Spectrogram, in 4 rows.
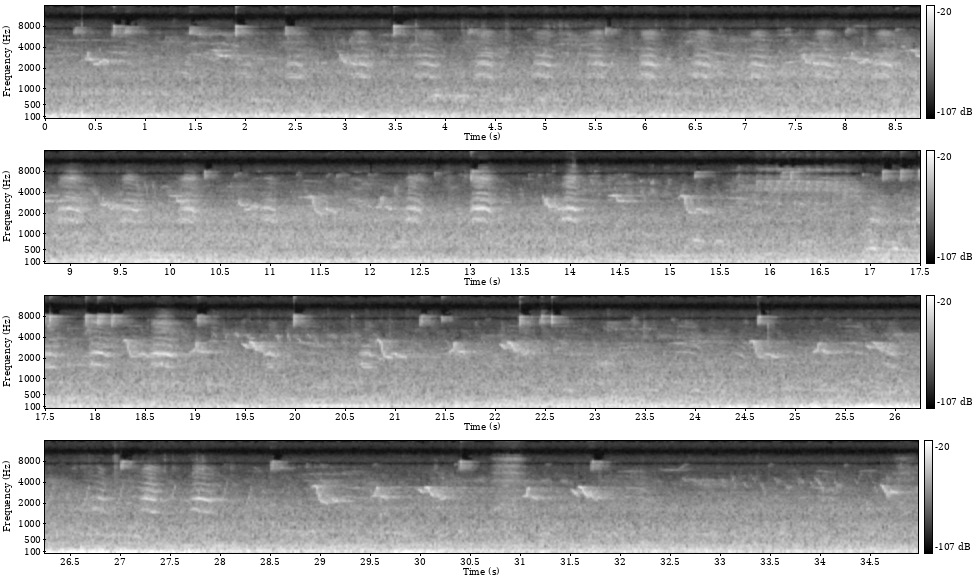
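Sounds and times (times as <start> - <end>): bird calls and chirps: 0.0 - 34.9
steady low hum: 12.4 - 34.9.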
